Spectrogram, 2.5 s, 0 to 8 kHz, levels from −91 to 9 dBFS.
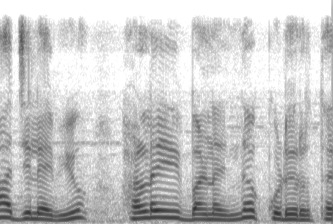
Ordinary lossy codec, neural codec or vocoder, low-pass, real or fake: none; none; 7.2 kHz; real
